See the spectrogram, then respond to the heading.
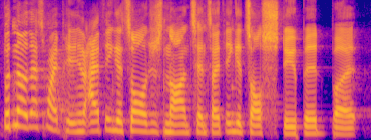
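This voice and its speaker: A man's voice: sits high, big pitch swings, fast, pushed and bright, clear, resonant tone. A man co-hosting a comedy podcast, with a nasal voice, rambling in casual chat with lots of restarts. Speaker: podcast co-host.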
